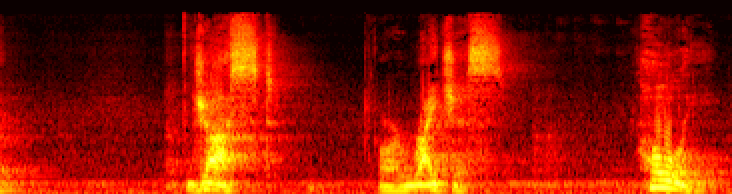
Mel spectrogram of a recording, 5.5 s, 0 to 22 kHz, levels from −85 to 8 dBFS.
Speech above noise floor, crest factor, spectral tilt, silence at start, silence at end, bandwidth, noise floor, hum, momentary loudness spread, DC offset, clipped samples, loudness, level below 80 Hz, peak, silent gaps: 30 dB; 16 dB; -4 dB/octave; 0 s; 0.05 s; 16.5 kHz; -42 dBFS; none; 19 LU; under 0.1%; under 0.1%; -12 LUFS; -38 dBFS; 0 dBFS; none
